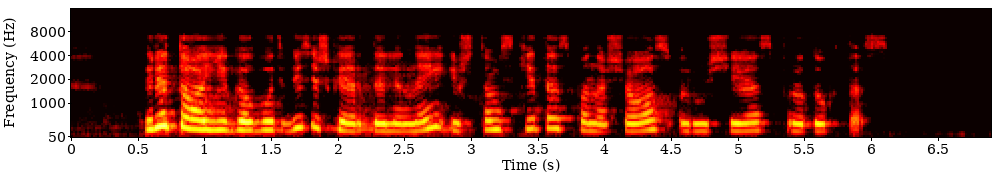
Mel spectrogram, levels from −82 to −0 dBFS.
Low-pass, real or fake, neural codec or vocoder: 7.2 kHz; fake; codec, 16 kHz, 16 kbps, FreqCodec, smaller model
